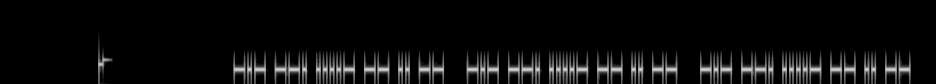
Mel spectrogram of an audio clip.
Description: Morse code, heard as a keyed tone, about 34 wpm, 700 Hz. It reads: KG4MIM KG4MIM KG4MIM
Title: USA Call Signs Repeated 3x 35wpm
